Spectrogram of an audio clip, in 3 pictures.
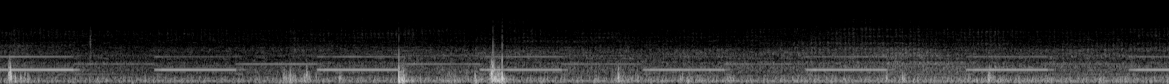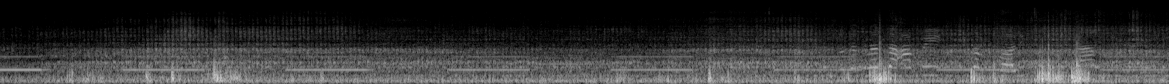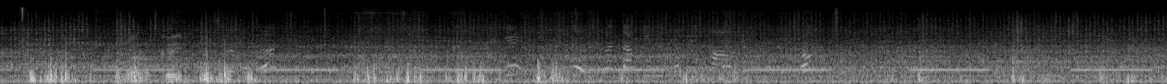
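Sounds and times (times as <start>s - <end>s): diesel train rumbling past: 0.0s - 35.0s.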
